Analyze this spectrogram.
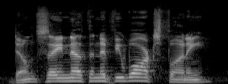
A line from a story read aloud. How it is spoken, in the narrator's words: muttered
